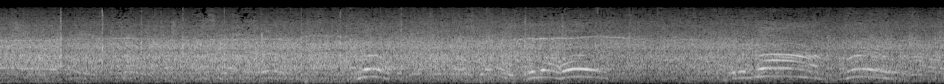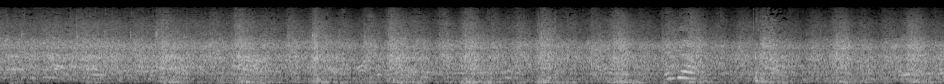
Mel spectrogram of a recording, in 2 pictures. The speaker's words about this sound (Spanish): El remate siempre nos deja, bueno, pues con esa gana de levantarnos, aplaudir, evidentemente, como acaba de suceder con parte del público que estaba aquí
